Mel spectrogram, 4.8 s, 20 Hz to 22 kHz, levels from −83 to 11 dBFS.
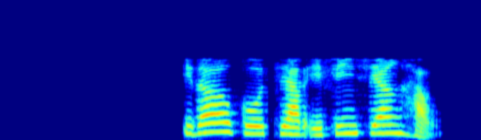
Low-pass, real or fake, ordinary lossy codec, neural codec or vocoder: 7.2 kHz; real; AAC, 16 kbps; none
